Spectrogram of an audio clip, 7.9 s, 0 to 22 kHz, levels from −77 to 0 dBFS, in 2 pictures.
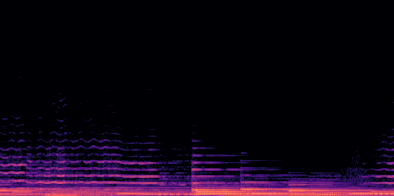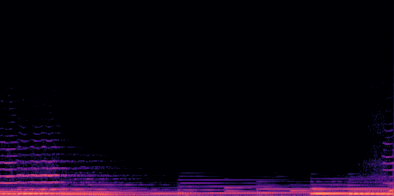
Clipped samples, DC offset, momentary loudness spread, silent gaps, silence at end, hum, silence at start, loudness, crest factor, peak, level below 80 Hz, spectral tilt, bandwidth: under 0.1%; under 0.1%; 15 LU; none; 0 s; none; 0 s; -25 LUFS; 14 dB; -10 dBFS; -52 dBFS; -7.5 dB/octave; 6.6 kHz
